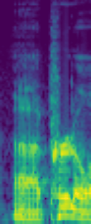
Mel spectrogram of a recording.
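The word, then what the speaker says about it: Pöltl: to go over to Jakob portal portal I should say who uh again thank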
